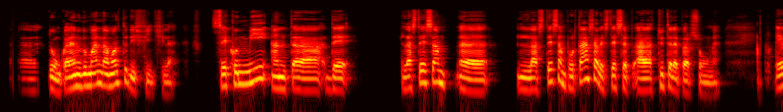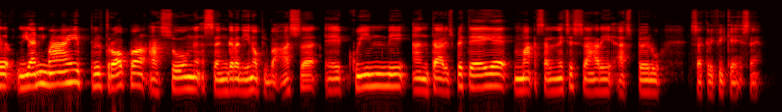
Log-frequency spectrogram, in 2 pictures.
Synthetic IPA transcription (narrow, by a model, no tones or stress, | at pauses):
d̪uŋkweɛunad̪umand̪amɔlt̪od̪ifːiːt͡ʃile | sekonmiant̪ad̪e | last̪ɛsːa | last̪ɛsːaimpuɾt̪ansalest̪ɛsːeat̪ːut̪ːelepersuːne | eʎianimajpyɾt̪ɾɔpːaasuŋseŋɡɾad̪iːnopjuba̰sekwind̪iant̪aɾispet̪ɛjemasanet͡ʃesaːɾia̰spølusakɾifikɛːsḛ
